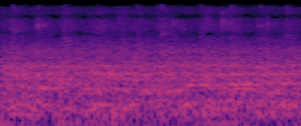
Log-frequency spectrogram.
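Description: Faint, steady hiss of background noise, even across low and high pitches, with no distinct events.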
